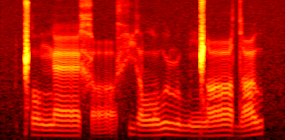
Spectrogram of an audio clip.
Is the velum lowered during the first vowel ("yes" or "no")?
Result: no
